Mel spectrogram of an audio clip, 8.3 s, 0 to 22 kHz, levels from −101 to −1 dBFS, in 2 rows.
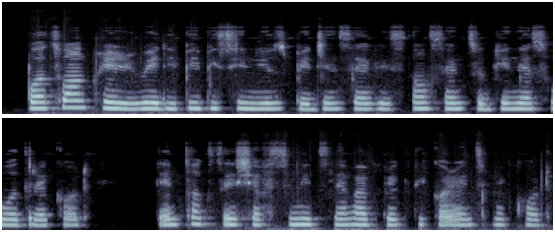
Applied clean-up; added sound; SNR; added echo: neural mask model RNNoise.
